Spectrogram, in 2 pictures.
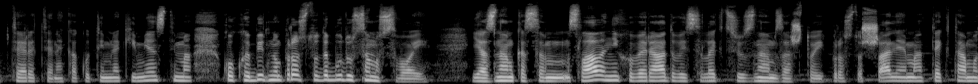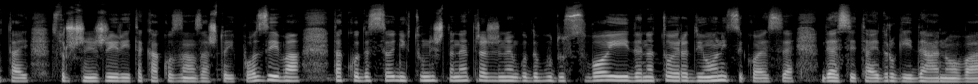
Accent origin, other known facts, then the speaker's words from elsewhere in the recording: Trebinje, Republika Srpska, Bosnia & Herzegovina; Mi kao Hercegovci, u stvari to ja dolazim iz Trebinja, pa kod mene je ta Hercegovina onako dosta kršovita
